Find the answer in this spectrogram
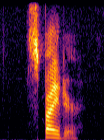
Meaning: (noun) Any of various eight-legged, predatory arthropods, of the order Araneae, most of which spin webs to catch prey
- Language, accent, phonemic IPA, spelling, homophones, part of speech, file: English, US, /ˈspaɪ̯dɚ/, spider, Spyder, noun / verb, En-us-spider.ogg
